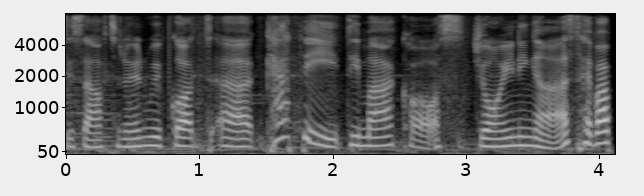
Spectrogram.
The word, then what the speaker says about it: Dimarchos: for joining us this afternoon we've got Kathy DeMarcos joining us have I pronounced your name correctly there Kathy perfect oh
